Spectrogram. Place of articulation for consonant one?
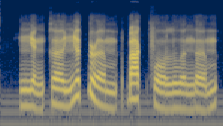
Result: palatal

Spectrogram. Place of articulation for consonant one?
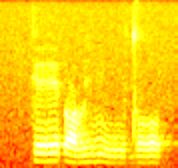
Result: velar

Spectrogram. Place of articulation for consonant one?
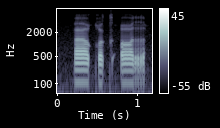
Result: uvular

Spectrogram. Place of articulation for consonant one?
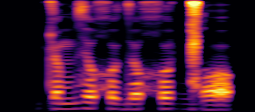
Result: retroflex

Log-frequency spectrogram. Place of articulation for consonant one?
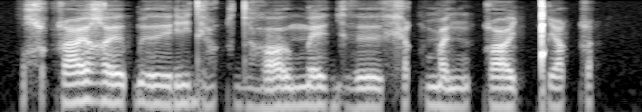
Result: uvular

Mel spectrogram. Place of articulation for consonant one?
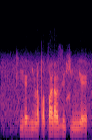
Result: velar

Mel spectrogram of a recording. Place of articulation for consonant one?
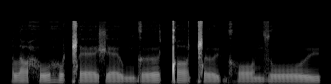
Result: alveolar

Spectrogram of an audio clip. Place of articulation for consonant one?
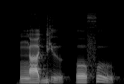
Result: velar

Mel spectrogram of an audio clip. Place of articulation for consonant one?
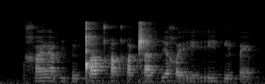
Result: uvular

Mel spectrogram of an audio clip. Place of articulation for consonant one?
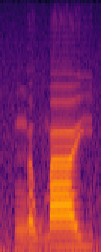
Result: velar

